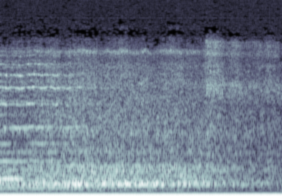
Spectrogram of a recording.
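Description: A held musical chord fades out in the first moment. A steady rushing, machine-like noise follows, and a higher hiss joins it about three seconds in.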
